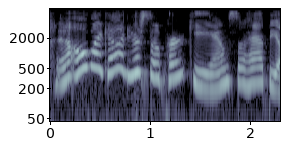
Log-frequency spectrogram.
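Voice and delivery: hammed-up over-cheerful gasp; mock perky gush. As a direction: overdo the bubbly enthusiasm to mock it. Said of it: "that's exhausting".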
